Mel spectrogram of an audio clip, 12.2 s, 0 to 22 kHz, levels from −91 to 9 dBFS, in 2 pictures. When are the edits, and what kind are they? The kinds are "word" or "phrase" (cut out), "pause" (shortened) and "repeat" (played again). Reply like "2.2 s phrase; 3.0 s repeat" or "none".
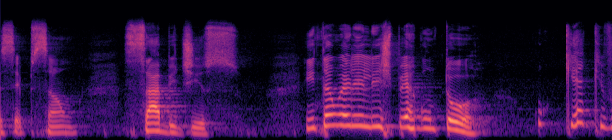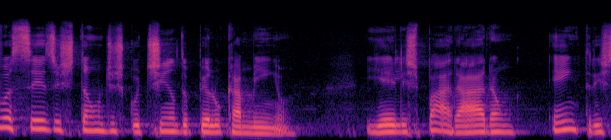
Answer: none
